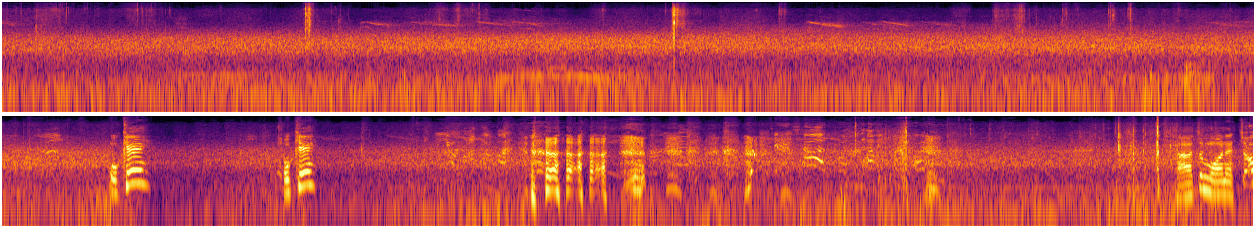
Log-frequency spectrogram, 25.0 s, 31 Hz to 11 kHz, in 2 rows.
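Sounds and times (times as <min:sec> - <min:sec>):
wind noise on microphone: 0:00.0 - 0:24.5
footsteps on grass: 0:09.6 - 0:12.0.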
